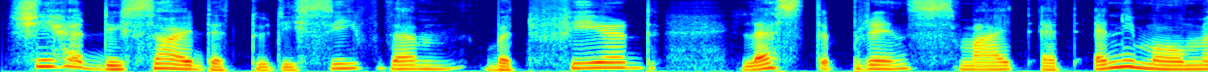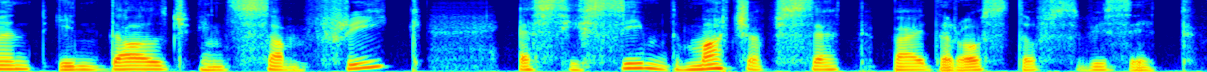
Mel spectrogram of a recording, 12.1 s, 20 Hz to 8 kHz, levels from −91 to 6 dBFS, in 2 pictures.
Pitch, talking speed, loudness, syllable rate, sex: 160 Hz, 140 wpm, -20 LUFS, 4.1 syllables/s, female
